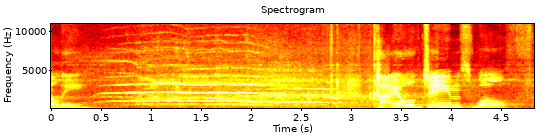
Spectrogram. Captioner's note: audience applauding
